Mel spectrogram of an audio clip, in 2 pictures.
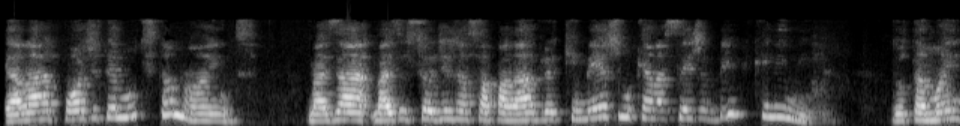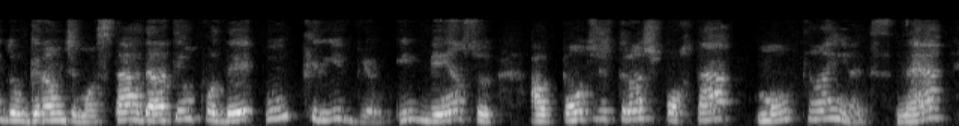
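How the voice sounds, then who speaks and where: A woman pastor with a Brazilian accent hosts a live faith conversation. Her voice sits slightly high, and she speaks in a reflective, teaching manner as she explains her ideas. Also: lively intonation, moderate pace, a little mellow. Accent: Brazilian Portuguese. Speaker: pastor, host. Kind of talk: faith-based live chat.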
